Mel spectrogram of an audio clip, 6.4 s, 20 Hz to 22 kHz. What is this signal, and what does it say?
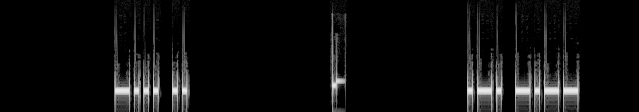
Morse code, heard as a keyed tone, about 25 wpm, 700 Hz. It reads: BI RY
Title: Top Two Letter Combinations in Words 25wpm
